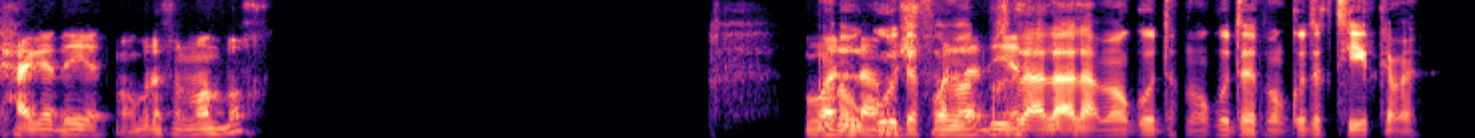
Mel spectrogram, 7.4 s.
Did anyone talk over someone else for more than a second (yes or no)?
yes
